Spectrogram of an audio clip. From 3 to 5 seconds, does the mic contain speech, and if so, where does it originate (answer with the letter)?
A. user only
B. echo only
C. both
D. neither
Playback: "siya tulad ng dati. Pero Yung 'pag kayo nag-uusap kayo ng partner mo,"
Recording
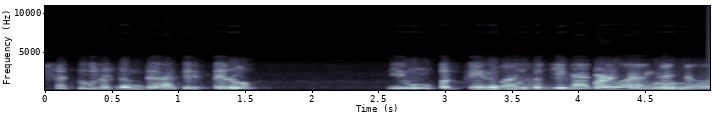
C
